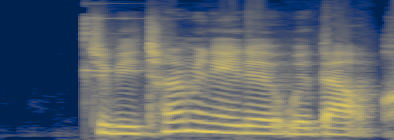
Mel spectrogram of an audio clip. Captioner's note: bell dings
